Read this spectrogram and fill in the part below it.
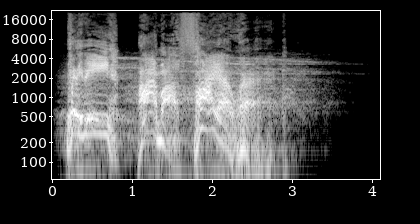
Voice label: Male Elemental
